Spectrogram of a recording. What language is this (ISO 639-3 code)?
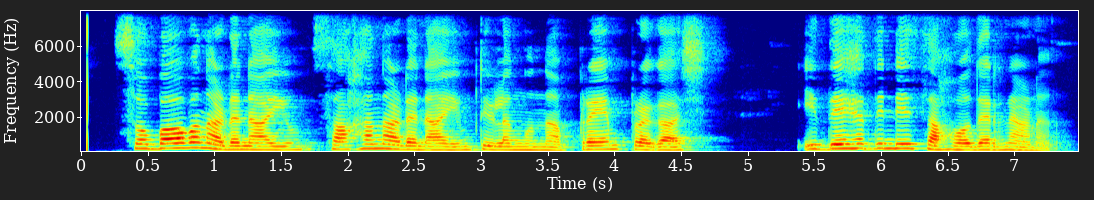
mal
